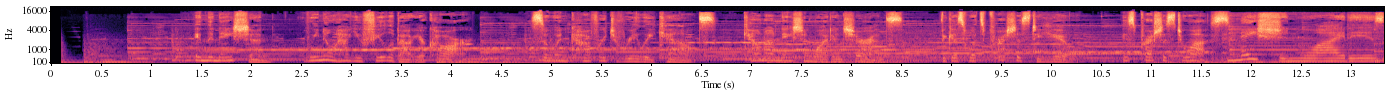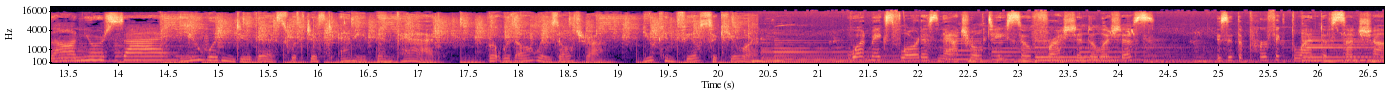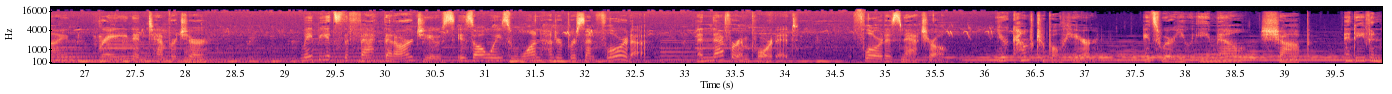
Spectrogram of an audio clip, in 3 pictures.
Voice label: Comm, commercial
